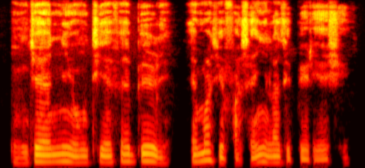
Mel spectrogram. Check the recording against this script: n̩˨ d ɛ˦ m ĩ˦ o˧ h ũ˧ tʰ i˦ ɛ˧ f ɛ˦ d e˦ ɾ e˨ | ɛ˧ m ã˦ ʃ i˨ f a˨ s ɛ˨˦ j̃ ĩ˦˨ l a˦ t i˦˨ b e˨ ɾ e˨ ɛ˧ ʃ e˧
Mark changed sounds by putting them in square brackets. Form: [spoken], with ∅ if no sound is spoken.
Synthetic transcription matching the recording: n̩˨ [d͡ʒ] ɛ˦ [n] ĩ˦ o˧ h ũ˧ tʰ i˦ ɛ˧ f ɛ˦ [b] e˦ ɾ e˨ | ɛ˧ m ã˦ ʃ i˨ f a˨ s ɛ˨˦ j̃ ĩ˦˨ l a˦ t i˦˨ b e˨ ɾ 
